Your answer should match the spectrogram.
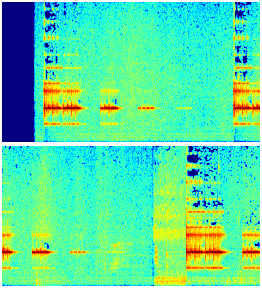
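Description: Electronic alarm ringtone going off: a bright chime followed by three or four fading echo notes, repeating about every four seconds, starting about a second in. A rustling noise, as of bedding, comes in near the end.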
